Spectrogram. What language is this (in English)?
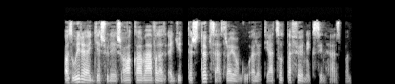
Hungarian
